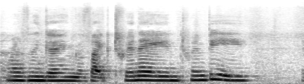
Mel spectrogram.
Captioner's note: none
